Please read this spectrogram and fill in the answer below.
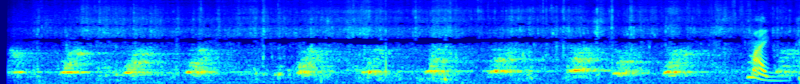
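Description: A dog barking over and over in a steady rhythm, nearly two barks a second, each bark short and on much the same pitch.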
